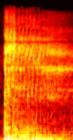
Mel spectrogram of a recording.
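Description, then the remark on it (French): A film projector running in a cinema, a steady mechanical whir with a low rumble and broad hiss. It is heard briefly, with no voices. “ça, c'est le bruit du projecteur.”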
